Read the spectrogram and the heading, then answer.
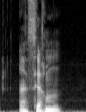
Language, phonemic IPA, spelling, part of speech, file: French, /sɛʁ.mɔ̃/, sermon, noun, Fr-sermon.ogg
- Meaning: 1. sermon (religious speech) 2. sermon, lecture (lengthy reproval)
